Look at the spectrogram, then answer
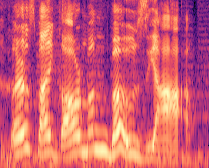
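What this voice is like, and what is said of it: Imitates a Twin Peaks character. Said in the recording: “my Twin Peaks impression ... It's good.”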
